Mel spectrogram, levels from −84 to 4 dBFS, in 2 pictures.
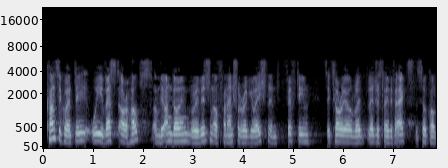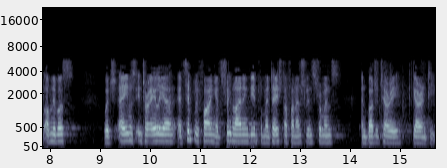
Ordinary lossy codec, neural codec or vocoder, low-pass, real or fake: none; none; 5.4 kHz; real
